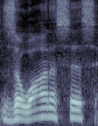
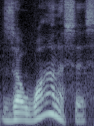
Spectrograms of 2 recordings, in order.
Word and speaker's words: zoonosis: how you pronounce that now the words zoonosis and zoonotic have the same origin as some other words you may know such as and zodiac and Zoo now the root of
